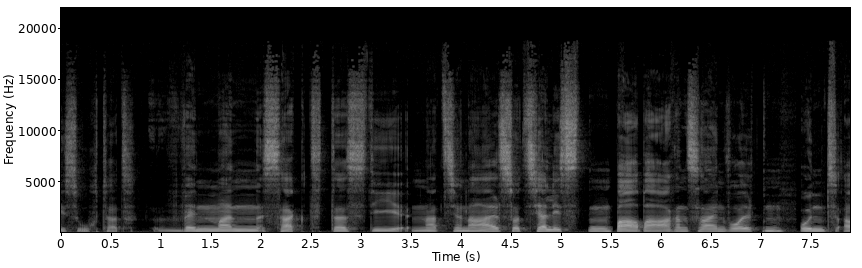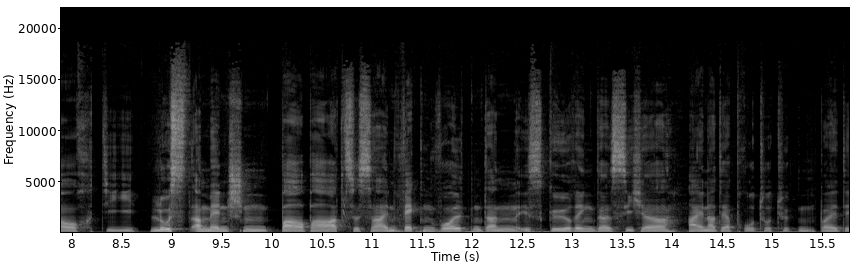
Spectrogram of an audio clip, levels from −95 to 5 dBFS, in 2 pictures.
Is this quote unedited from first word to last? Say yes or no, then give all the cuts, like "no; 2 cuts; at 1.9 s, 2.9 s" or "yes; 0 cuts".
yes; 0 cuts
